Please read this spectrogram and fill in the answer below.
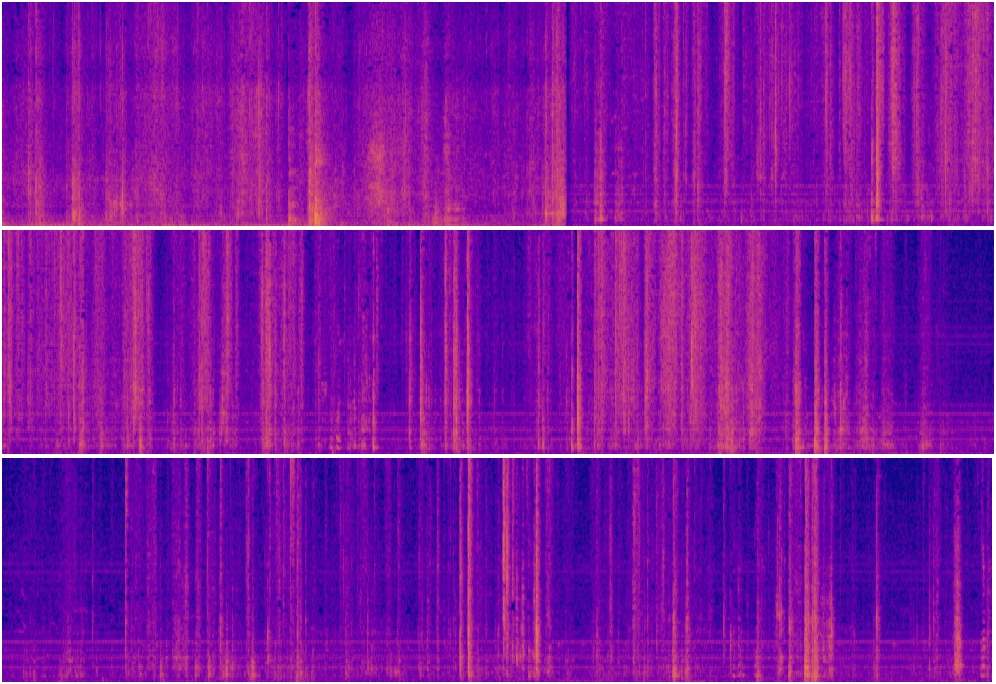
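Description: Scissors snipping through plastic packaging, with bubble wrap crinkling and tearing as a parcel is cut open and unwrapped. The rustling is busiest early on and thins to scattered crackles later.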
